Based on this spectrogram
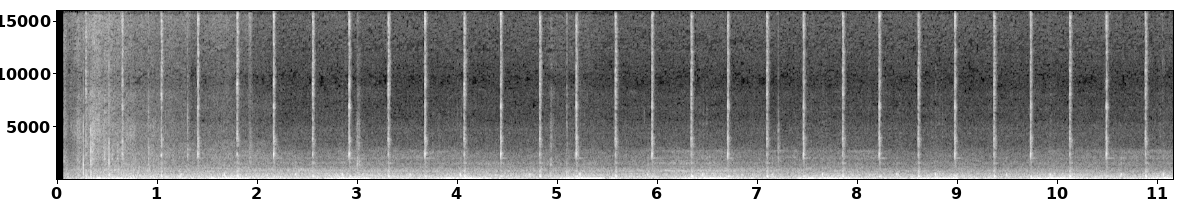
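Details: Engine idles rough, lumping and dipping unevenly about once a second over a faint steady clicking; cause not evident.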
